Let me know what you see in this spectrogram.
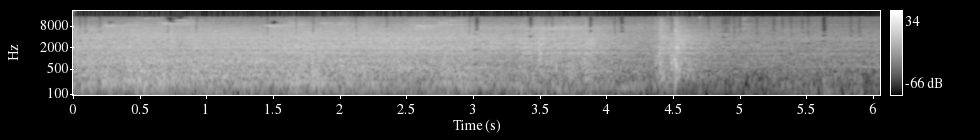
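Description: Keikyu New 1000 series stainless-steel electric train pulling out past the platform, its running noise fading away as it goes. There is one short sharp sound about four and a half seconds in.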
